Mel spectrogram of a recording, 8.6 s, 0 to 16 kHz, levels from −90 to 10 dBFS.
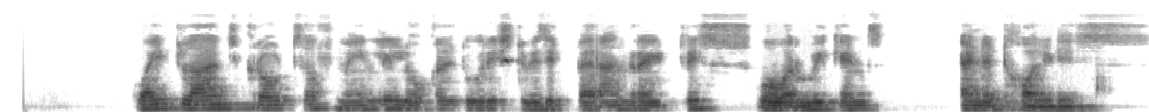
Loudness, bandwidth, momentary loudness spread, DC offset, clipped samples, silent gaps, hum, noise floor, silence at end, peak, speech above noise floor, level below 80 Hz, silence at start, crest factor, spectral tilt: -19 LUFS; 9.6 kHz; 9 LU; under 0.1%; under 0.1%; none; none; -82 dBFS; 0.2 s; -2 dBFS; 64 dB; -54 dBFS; 1.05 s; 18 dB; -6.5 dB/octave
